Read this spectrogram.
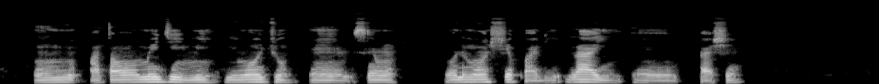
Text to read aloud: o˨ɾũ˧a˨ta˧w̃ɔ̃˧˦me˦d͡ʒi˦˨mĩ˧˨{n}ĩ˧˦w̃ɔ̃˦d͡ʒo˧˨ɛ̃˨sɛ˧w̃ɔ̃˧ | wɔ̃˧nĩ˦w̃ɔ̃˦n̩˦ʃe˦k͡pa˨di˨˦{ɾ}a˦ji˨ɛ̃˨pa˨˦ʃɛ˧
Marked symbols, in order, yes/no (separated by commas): yes, no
